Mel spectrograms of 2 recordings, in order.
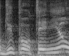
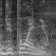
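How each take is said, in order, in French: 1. Le t fait la liaison avec Aignan. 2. Le t est muet devant Aignan.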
